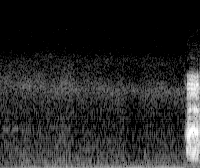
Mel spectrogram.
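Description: A pause in a man's speech: near silence with faint room hiss, broken near the end by one short spoken syllable.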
